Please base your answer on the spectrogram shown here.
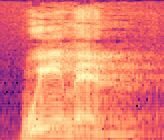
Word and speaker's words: women: Faites attention. Women. Ici, vous avez l'accent tonique toujours sur la première syllabe. Là, on passe d'un ou court à un i court. Et le i court, comme ceci en phonétique, il ressemble beaucoup au E accent aigu.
